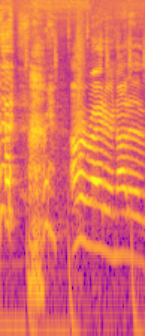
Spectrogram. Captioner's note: both laugh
